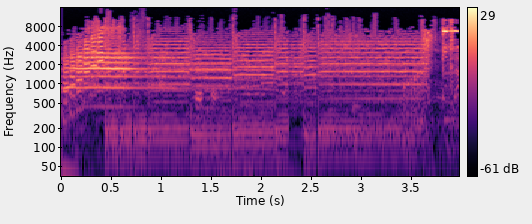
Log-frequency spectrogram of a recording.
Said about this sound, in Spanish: para comprobar que vas en tu auto, puedes tocar el claxon tres veces.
